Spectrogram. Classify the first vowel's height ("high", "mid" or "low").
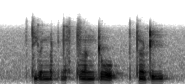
mid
